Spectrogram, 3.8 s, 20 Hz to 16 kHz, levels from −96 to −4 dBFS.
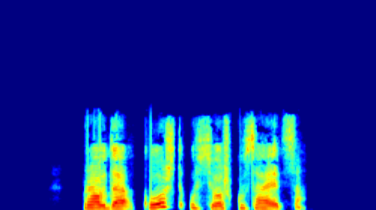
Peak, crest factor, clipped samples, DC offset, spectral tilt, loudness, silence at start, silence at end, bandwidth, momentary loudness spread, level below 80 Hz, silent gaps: -2 dBFS; 20 dB; under 0.1%; under 0.1%; -4.5 dB/octave; -20 LUFS; 0.85 s; 0.75 s; 7.6 kHz; 12 LU; -58 dBFS; 1.36-1.43 s, 1.86-1.90 s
